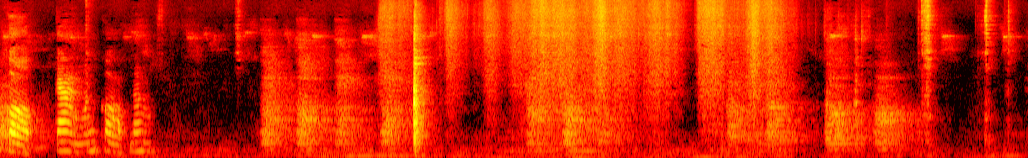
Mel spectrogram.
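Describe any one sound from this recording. A knife cuts fish on a wooden cutting board.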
